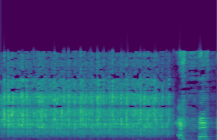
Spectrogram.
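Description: A recorded applause sound effect, a steady wash of dense, crackling, overlapping claps, runs for about two seconds before cutting off as a voice begins speaking.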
